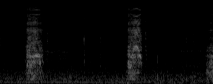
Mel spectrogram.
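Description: A file drawn through the cutting teeth of a Stihl chainsaw chain to sharpen it, in two short rasping strokes about a second apart.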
